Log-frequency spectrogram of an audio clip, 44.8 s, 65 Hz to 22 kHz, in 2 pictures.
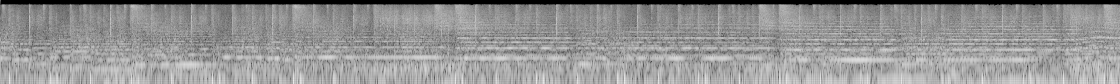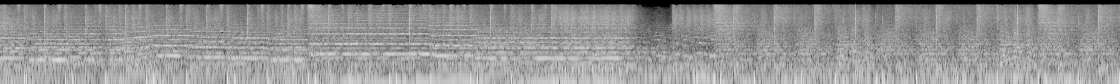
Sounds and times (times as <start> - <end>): Independent music: 0.0 - 44.8.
